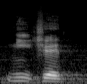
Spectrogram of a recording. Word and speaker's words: Nietzsche: Nietzsche. Nietzsche? No, si pronuncia... Friedrich Nietzsche.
